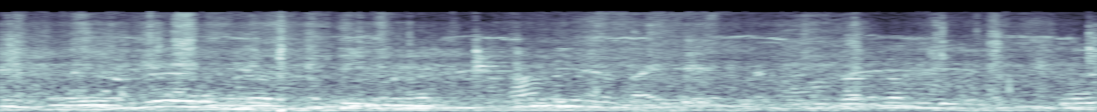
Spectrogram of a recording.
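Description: Pigeons coo softly and repeatedly in a loft near Islamabad, their low rolling calls overlapping under people talking nearby, with faint background noise throughout.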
